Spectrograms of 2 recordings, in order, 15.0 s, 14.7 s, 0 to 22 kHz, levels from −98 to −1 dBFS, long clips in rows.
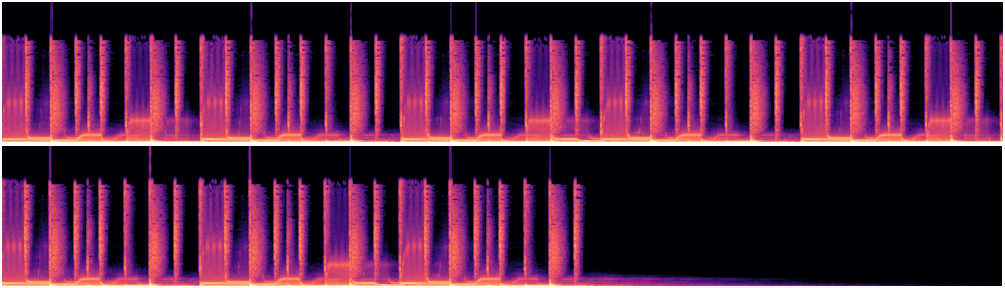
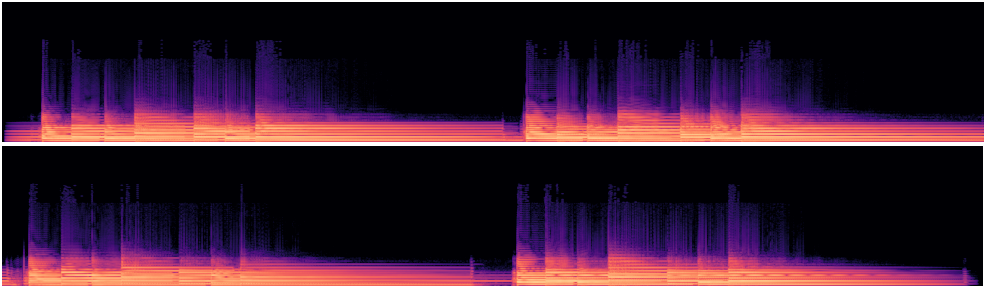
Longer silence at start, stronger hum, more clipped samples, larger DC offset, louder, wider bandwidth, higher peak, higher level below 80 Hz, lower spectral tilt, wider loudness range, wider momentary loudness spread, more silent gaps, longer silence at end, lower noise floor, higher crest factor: about the same, 0 s vs 0.1 s; neither; neither; neither; about the same, -15 LUFS vs -15 LUFS; first, 17 kHz vs 6.2 kHz; about the same, 0 dBFS vs -2 dBFS; first, -16 dBFS vs -66 dBFS; about the same, -5.5 dB/octave vs -5.5 dB/octave; about the same, 4 LU vs 2 LU; second, 3 LU vs 14 LU; neither; first, 2.85 s vs 0.25 s; first, under -90 dBFS vs -37 dBFS; about the same, 14 dB vs 14 dB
